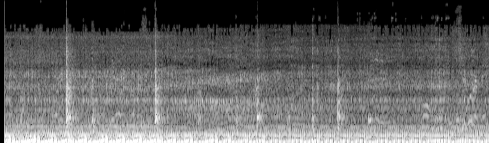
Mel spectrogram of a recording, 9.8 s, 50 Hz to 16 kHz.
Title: Misfire at idle P0304 DTC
